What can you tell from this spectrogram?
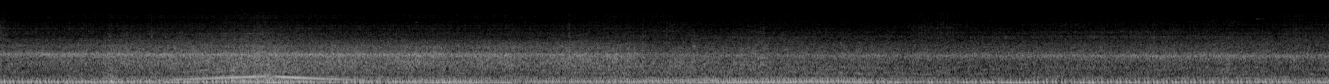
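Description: Off-road 4x4 engines running steadily, with one revving up and back down about two seconds in.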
